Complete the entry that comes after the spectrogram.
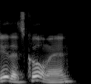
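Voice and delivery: ordinary delivery

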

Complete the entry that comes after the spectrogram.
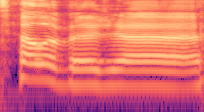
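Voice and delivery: play-acted pained shout, sudden shrill yelp, very high, loud. Retelling how another speaker sounded on a segment intro: imitating someone yelling out. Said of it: "you yelled out".

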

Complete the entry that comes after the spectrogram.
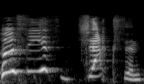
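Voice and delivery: loud, high, furious, storming angry yell. Narrator reads Thalia storming toward Percy, angry yell. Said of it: "Thalia yelled".

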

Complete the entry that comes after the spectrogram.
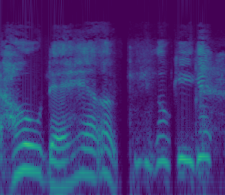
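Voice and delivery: slow, baffled, puzzled, confused delivery. Retelling own reaction to a girl's jokes: retelling a confused reaction. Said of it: "You sound like you're really confused".

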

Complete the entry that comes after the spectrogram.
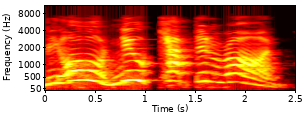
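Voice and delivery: high, shouted, announcer-like calling out. Narrating a character who rushes out of the captain's quarters to the ship, shouting out an announcement. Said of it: "shouts out".

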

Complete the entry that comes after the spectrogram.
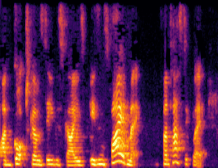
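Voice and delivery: normal talking voice

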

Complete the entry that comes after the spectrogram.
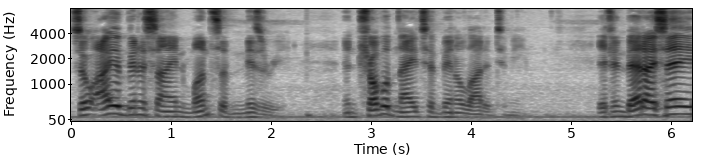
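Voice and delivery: ordinary delivery

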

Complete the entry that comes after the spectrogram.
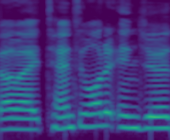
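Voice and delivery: ordinary talk, nothing marked

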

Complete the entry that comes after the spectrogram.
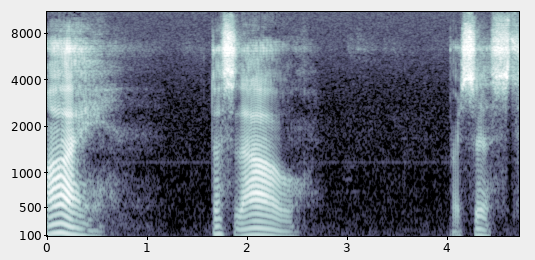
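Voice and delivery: very slow corpse voice, echoing as in chamber. Voicing a corpse whose jaw moves, questioning the players: echoing corpse voice. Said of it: "the voice begins to, like, echo throughout the chamber".

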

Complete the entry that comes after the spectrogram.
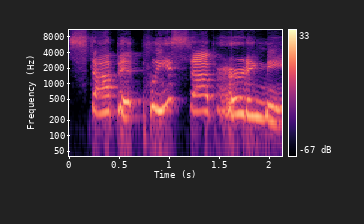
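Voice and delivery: high, hysterical, pleading scream. Retelling what the neighbors heard, the speaker acts out a screaming plea. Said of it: "There was screaming".

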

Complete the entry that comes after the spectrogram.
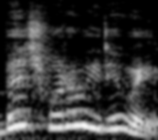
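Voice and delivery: put-on squeaky, very high old talking-dog voice. Telling about early walks, speaking as her senior dog. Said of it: "He's like".

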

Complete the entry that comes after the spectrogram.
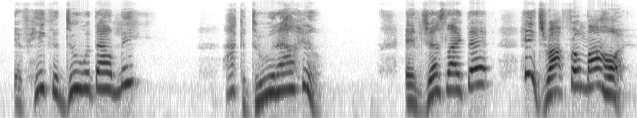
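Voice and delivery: very high, swooping, dramatic character voice. Redoing a performed scene before calling end scene; runaway slave character voice. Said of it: "I gotta get back into my runaway slave voice".

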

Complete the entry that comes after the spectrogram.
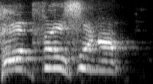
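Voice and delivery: very loud, shrill, high-pitched yelling holler. Retelling a friend yelling a name out of the car: imitating Steve yelling. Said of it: "he's just yelling "Tom Filsinger"".

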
